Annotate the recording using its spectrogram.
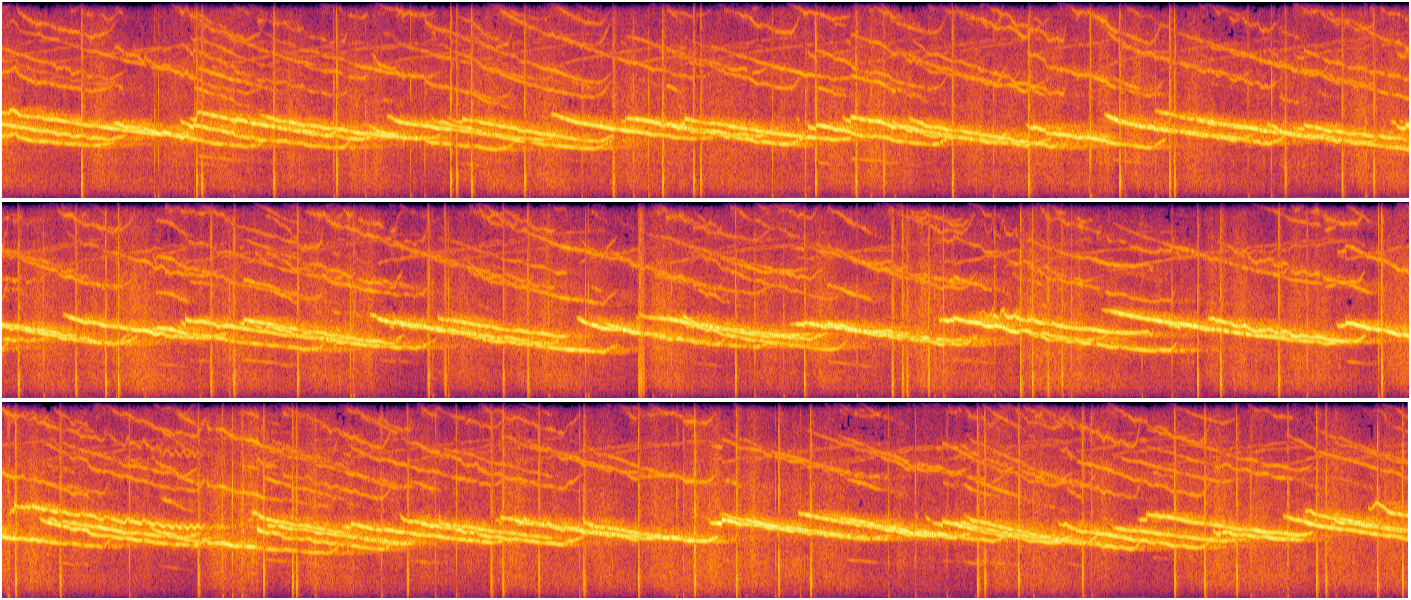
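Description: Consumer fireworks going off in a continuous barrage: a stream of overlapping whistles, each falling in pitch, several every second, over a constant crackle of sharp pops and small bangs.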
